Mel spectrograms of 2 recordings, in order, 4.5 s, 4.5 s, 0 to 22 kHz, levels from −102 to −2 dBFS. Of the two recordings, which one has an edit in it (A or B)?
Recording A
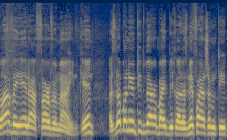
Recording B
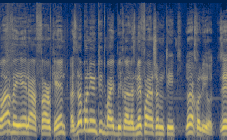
B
